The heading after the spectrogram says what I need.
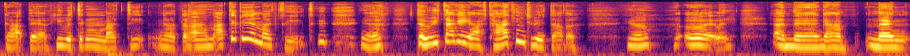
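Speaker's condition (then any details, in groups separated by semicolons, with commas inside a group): Profound deafness; no cochlear implant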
